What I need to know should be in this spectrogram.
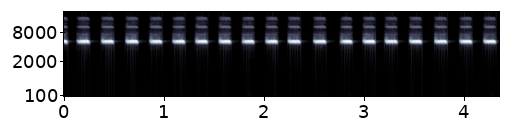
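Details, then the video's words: Night-time cricket song from a male rubbing its wings together to attract females and hold territory: steady, evenly spaced shrill chirps, roughly four each second, running without a break against a silent background. "40 Minutes of Cricket Chirping Sounds - Cricket klinkt 's nachts luid"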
